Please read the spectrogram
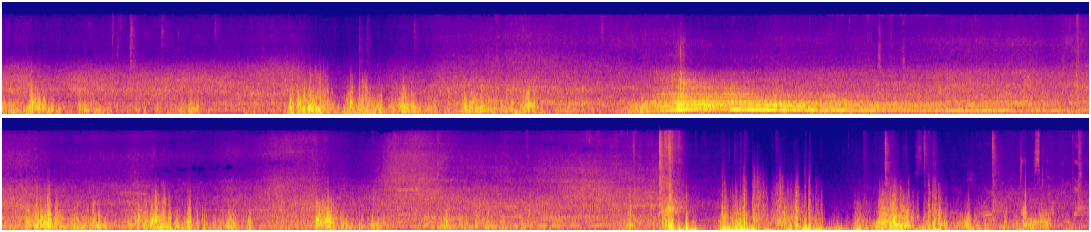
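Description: Road traffic going by, one vehicle's engine loudest about ten seconds in and fading away over several seconds, with wind gusting on the microphone.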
